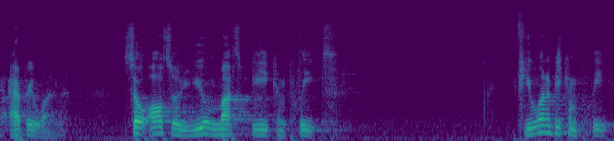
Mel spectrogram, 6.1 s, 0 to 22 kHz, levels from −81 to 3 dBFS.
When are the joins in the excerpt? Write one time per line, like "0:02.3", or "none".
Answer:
none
